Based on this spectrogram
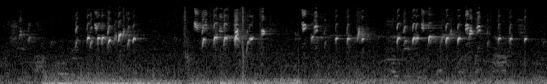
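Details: Goldfinch song built from phrases of rapid, evenly pitched repeated notes ending in quick flourishes, with a faint low hum in the background.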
